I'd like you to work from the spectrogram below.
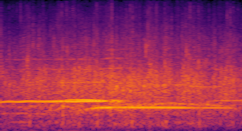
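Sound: theatre audience applause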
